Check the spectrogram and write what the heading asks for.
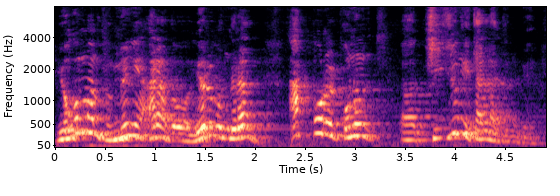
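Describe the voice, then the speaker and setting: A man's voice: high-pitched, sing-song, fairly quick, darkish tone, roomy sound. A man teaching a music theory lesson, repeating key words and asking rhetorical questions.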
